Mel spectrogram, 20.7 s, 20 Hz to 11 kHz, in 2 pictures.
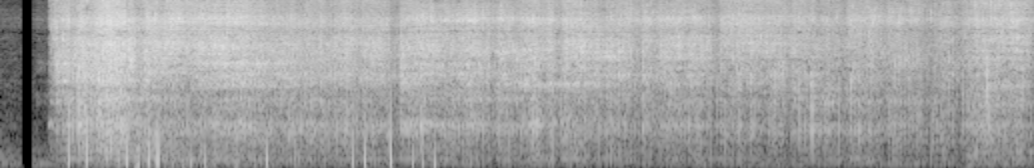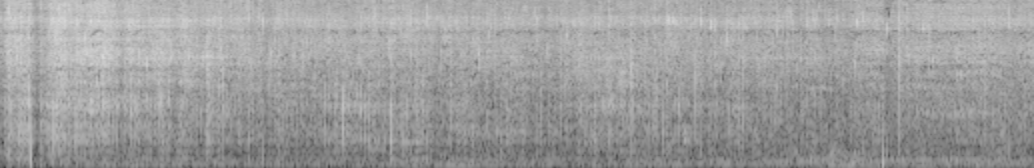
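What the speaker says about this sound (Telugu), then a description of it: "1 టేబుల్ స్పూన్ పోపు దినుసులు వేసానండి." Tempering spices hit hot oil in a pan and burst into a loud, dense sizzle that starts suddenly, then settles into steady crackling frying with scattered pops for about twenty seconds.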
